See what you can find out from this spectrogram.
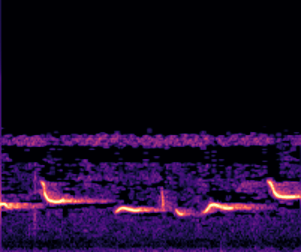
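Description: A clear, high whistle like a wolf whistle, repeated in several short sliding phrases that rise and dip in pitch, loud, with no one talking.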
